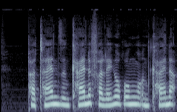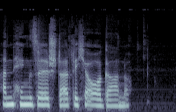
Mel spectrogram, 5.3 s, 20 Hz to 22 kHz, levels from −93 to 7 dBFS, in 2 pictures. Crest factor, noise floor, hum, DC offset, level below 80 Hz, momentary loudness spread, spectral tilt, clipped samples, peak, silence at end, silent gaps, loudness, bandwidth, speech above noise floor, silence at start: 14 dB; -61 dBFS; none; under 0.1%; -62 dBFS; 7 LU; -6.5 dB/octave; under 0.1%; -6 dBFS; 0.7 s; none; -20 LUFS; 10.5 kHz; 41 dB; 0.45 s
